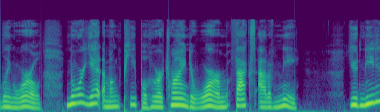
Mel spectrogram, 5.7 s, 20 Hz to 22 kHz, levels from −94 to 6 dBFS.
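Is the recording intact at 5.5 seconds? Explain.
Yes, at 5.5 seconds the speech plays through cleanly, with no dropout, click, distortion or other fault at that moment.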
